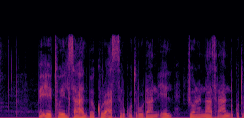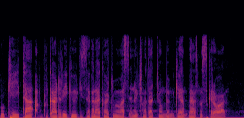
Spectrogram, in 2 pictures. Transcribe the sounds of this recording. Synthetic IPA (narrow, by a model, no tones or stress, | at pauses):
b̥əʔet̪ʰo̞ilsahɨlbəkʰuɾasːɨɾkʷʼut̪ʼɾud̪anʔel | d͡ʒo̞nɨnːasɾaʔand̪kʷʼut̪ʼɾukʰe̞jt̪ʰaʔaβd̪ulkʼad̪ɨɾjɛɡioɡiz̥t̪ʰəkʰəlakajo̞t͡ʃːɪmbəmast͡ʃʼənːəkʼt͡ʃɪɾət̪ʰat͡ʃːɛwnbəmːiɡ | basməskɨɾəwal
